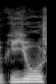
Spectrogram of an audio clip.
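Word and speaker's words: Riho: Äh, Ryo gegen äh, Rio. Nicht Ryo, Rio spricht man sie aus gegen Nyla Rose.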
